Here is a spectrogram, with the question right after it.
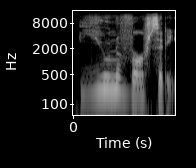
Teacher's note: It begins with the vowel letter u. >> But when you say it, it starts with a sound like you. That's a consonant sound. So we say a university, not an university.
